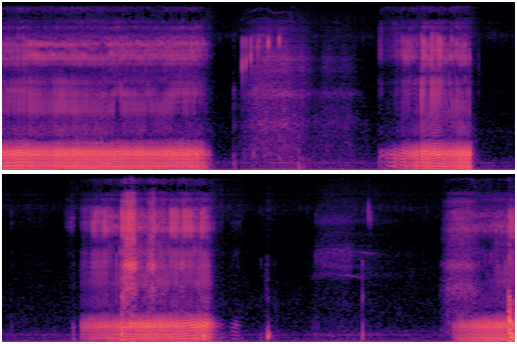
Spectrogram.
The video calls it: Snoring French Bulldog (Apollo)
